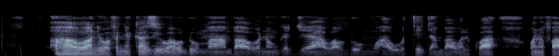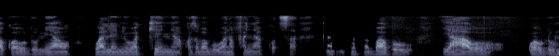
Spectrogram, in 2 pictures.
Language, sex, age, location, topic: Swahili, female, 36-49, Wajir, government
